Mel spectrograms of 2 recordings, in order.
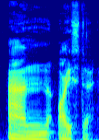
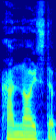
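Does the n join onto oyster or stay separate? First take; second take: separate; joined. First: The n stays apart from oyster. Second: The n runs straight into oyster. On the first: "but it's an oyster" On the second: "it sounds like an oyster"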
